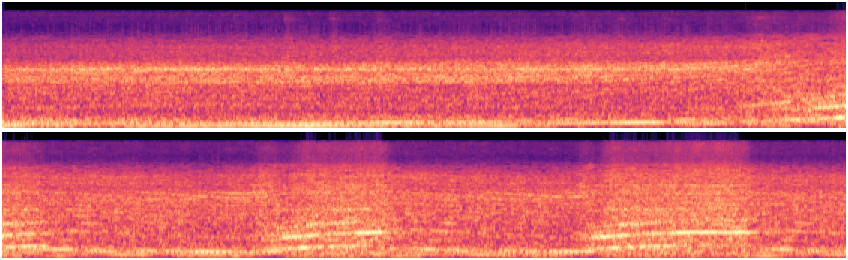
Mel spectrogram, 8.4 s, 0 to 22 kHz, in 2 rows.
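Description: A Toyota 1UZ-FE engine fitted in a Range Rover Classic idles steadily, then revs up sharply three times in short bursts, each rising whine falling back to idle, loud and nearby.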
